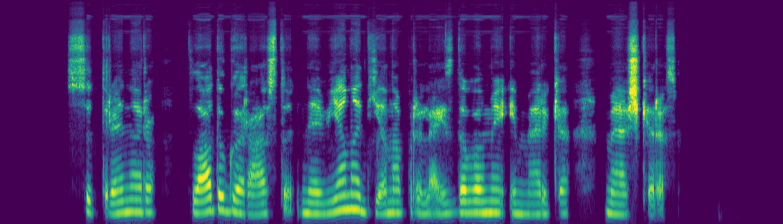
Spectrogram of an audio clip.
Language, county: Lithuanian, Kaunas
